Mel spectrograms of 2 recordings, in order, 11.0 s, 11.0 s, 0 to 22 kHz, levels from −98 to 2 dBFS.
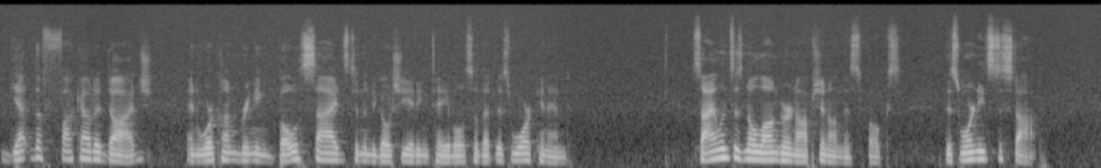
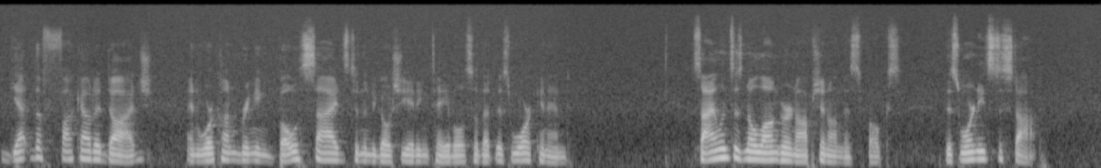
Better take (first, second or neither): neither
